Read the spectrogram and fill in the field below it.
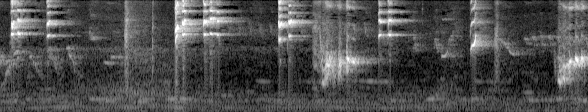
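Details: Aceh white-rumped shama isian fill-ins: repeated harsh, buzzy high-pitched notes in short bursts, mixed with a few lower slurred whistles and sharp clicks, in quiet surroundings.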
